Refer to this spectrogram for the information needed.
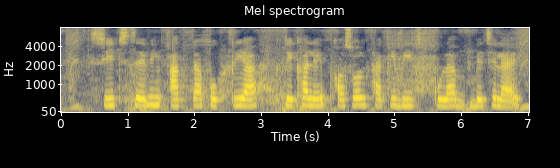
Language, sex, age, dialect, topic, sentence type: Bengali, female, 18-24, Jharkhandi, agriculture, statement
